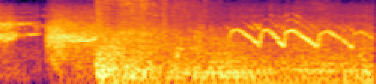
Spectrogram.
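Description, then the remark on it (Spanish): Tires screech briefly, then a loud crash with shattering glass rings out as a car crashes in a traffic accident, followed by a wailing emergency siren rising and falling. “¿Ha sufrido un accidente de tráfico?”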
